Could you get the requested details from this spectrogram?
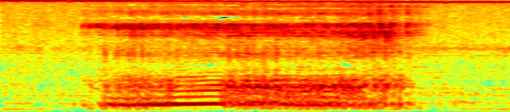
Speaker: and that's how he snores every single night I have to live with this guy but he's cool but this is how he sleeps and he snores that loud every night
